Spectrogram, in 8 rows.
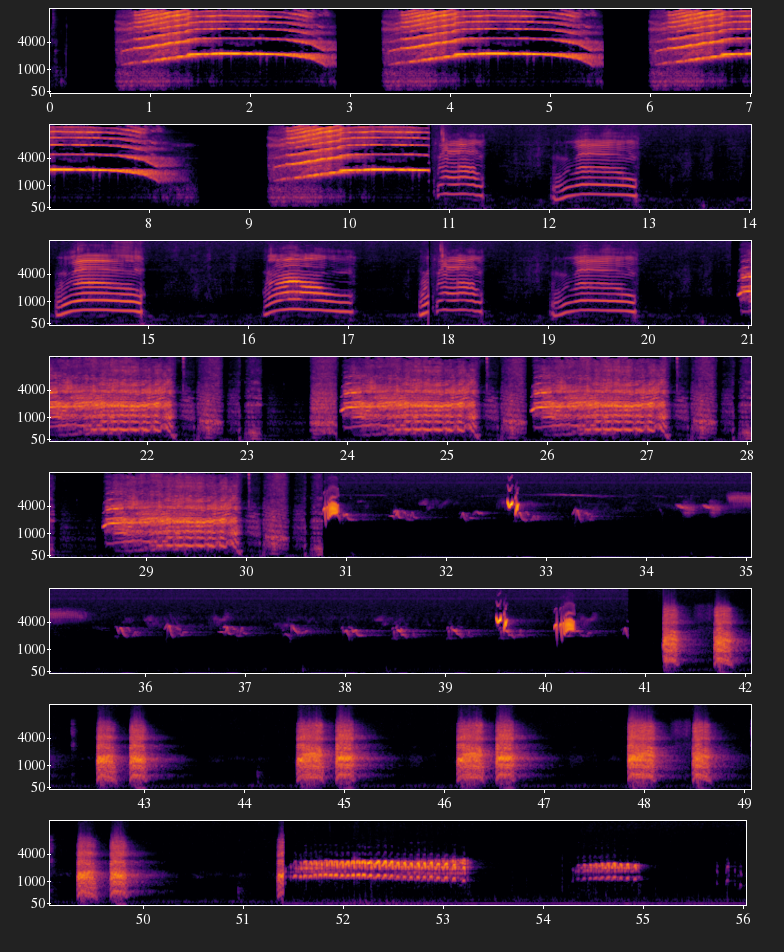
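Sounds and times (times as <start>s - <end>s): long wavering animal calls: 0.7s - 8.2s, 9.2s - 11.3s, 51.4s - 53.4s, 54.3s - 55.1s
cat meow: 16.2s - 17.1s, 17.8s - 18.4s.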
